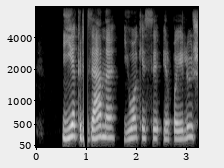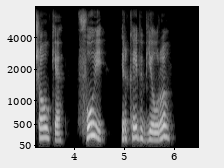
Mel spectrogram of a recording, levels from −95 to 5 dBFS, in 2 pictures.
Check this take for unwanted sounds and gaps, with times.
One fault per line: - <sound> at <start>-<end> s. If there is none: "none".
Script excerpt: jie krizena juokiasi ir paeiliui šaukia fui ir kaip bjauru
- dropout at 1.0-1.0 s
